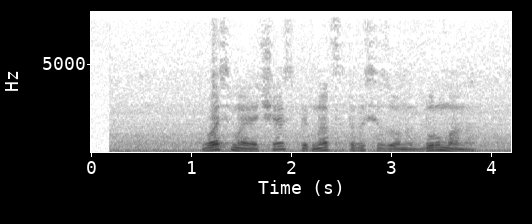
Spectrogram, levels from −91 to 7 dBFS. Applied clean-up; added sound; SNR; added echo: none; none; none; none.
